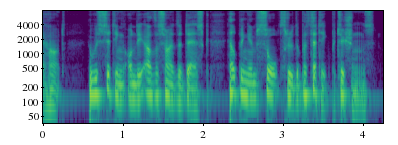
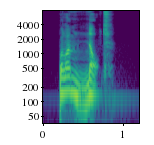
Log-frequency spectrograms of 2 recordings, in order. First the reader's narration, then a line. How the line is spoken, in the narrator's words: snapped Moist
